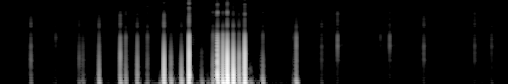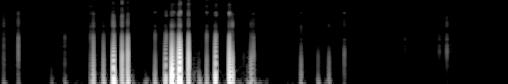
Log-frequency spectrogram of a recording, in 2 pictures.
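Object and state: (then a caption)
Acrylic surface. An acrylic object is tapped with fingers in sparse, dry clicks that build into two dense flurries of rapid tapping, each followed by scattered single taps. The taps are short and quiet, with no ring, and carry a soft low thump beneath a brighter click.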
